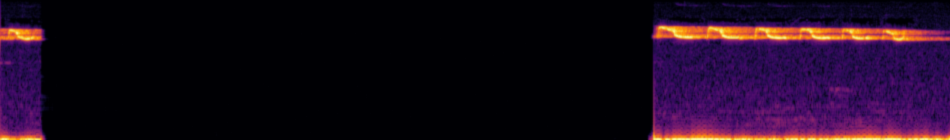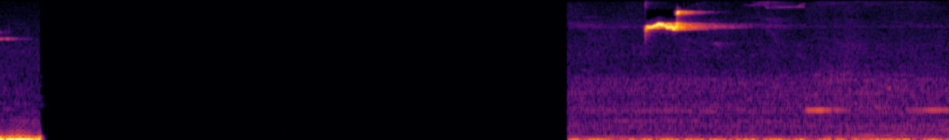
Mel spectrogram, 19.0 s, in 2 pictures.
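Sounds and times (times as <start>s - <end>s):
bird singing one long high pure whistle: 0.0s - 0.4s, 6.6s - 9.7s, 15.9s - 18.9s.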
